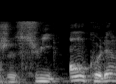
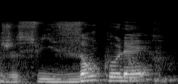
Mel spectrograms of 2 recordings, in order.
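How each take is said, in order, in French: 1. « Suis » et « en » se disent séparément, sans liaison. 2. Un son z lie « suis » à « en ». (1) "on ne dit pas" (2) "on fait la liaison"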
